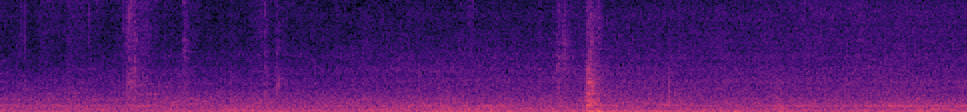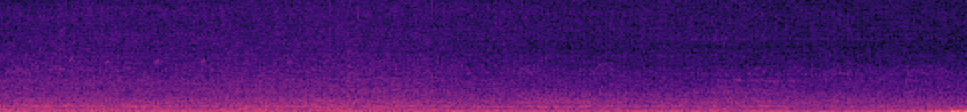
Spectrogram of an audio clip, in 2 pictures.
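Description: Car engines idling steadily, a low hum under an even outdoor noise, with a single sharp knock about three seconds in.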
